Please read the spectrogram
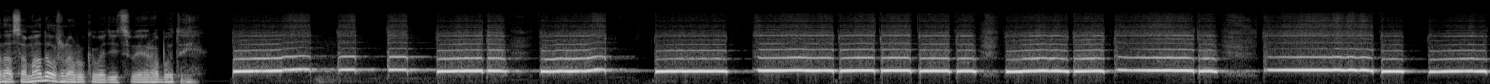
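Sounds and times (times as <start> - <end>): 
speech: 0.0 - 2.1
coconut shell whistles blowing a single-pitched tone: 2.4 - 14.8.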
